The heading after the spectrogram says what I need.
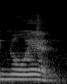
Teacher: it creates a bifurcation between O and E.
